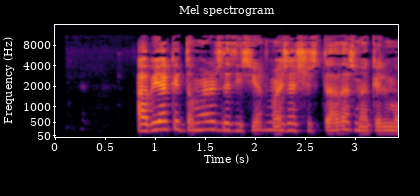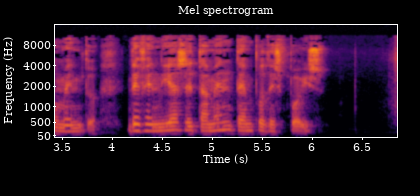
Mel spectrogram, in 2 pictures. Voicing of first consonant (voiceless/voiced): voiced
